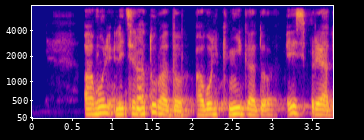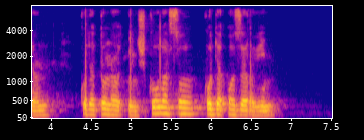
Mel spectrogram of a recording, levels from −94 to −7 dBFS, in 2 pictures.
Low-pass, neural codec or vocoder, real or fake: 7.2 kHz; codec, 16 kHz in and 24 kHz out, 2.2 kbps, FireRedTTS-2 codec; fake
